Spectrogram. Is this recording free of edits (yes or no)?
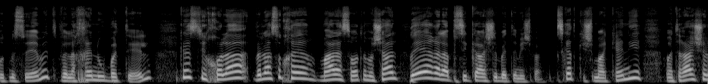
no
